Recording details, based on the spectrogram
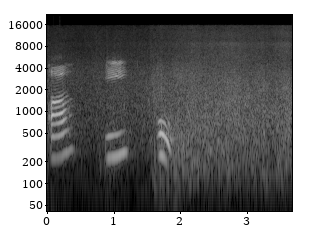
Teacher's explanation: حمزہ منہ کے خالی حصے سے ادا ہوتا ہے، یعنی حمزہ ایسے نہیں بولا جاتا، آ کر کے بولا جاتا ہے، آ، ای، او۔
